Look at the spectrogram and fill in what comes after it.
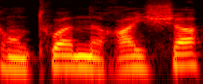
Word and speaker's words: Antonín Rejcha: dans ce quatuor en ré majeur opus 12 d'Antonín Rejcha, comme l'on dit en tchèque, Antoine Rejcha, prononciation qui a divergé à son époque, alors elle divergera au cours de ces deux émissions.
